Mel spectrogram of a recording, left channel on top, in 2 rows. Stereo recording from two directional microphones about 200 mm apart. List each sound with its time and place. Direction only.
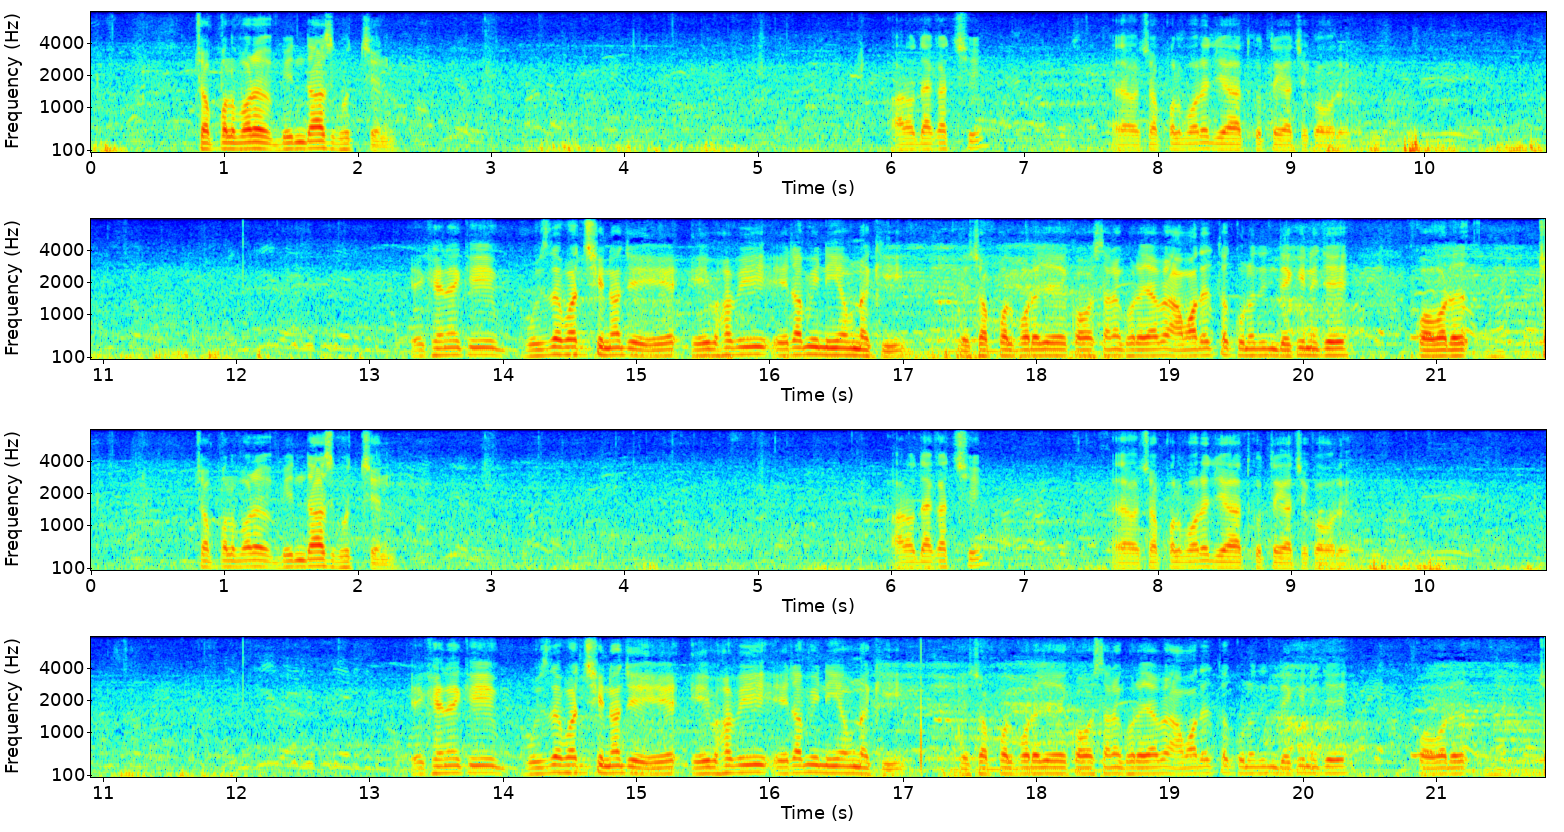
0.8 s a man's voice: 30° left (ahead or behind)
1.5 s speech: 10° left (ahead or behind)
6.0 s speech: 5° left (ahead or behind)
7.7 s speech: centre (ahead or behind)
13.3 s a man's voice: 10° left (ahead or behind); by 21.2 s 25° left (ahead or behind)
